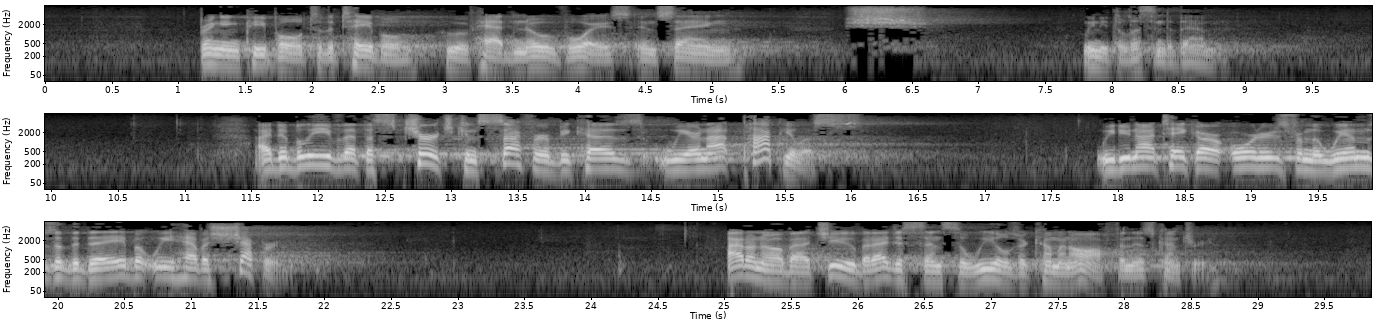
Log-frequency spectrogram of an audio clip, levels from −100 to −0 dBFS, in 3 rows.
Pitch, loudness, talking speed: 145 Hz, -27 LUFS, 135 wpm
